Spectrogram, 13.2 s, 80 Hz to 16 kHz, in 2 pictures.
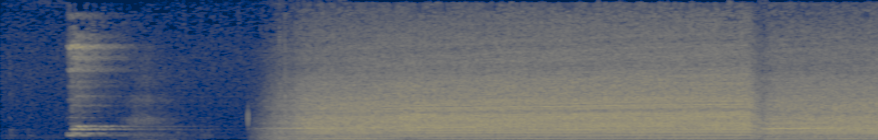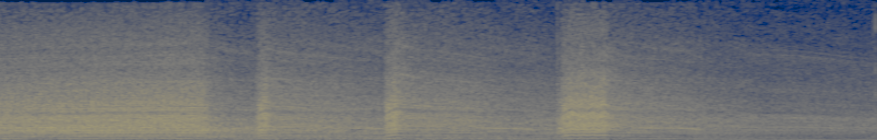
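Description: Yamaha XJR 1300 motorcycle engine in the racing game Tourist Trophy, revving up hard after a short start, then holding a loud steady drone with several quick downshift blips and pitch drops.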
